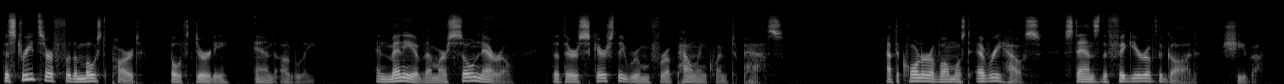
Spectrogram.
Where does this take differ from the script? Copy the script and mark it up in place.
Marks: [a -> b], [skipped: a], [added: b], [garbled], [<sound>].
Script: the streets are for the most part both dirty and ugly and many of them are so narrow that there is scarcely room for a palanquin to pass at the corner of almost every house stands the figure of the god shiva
the streets are for the most part both dirty and ugly and many of them are so narrow that there is scarcely room for a palanquin to pass at the corner of almost every house stands the figure of the god shiva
